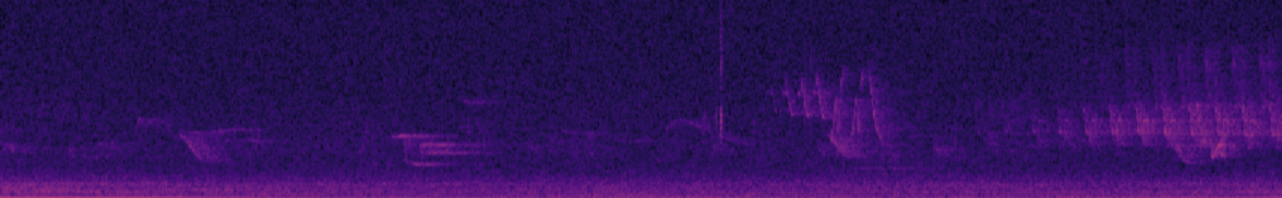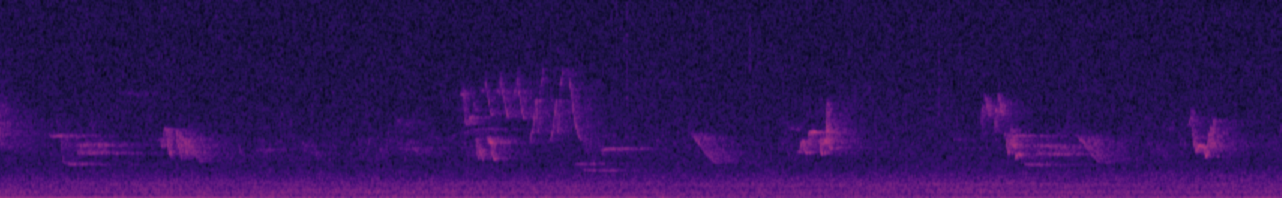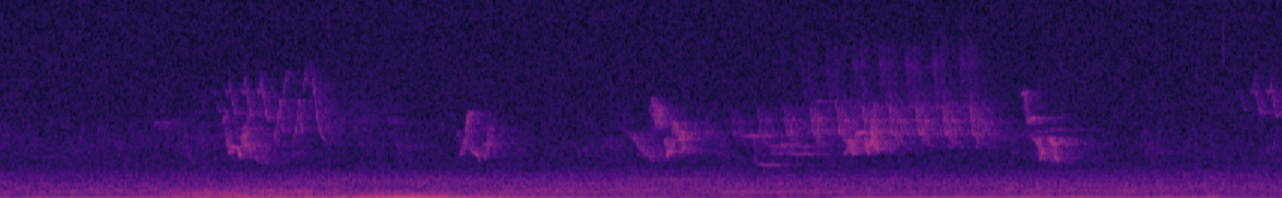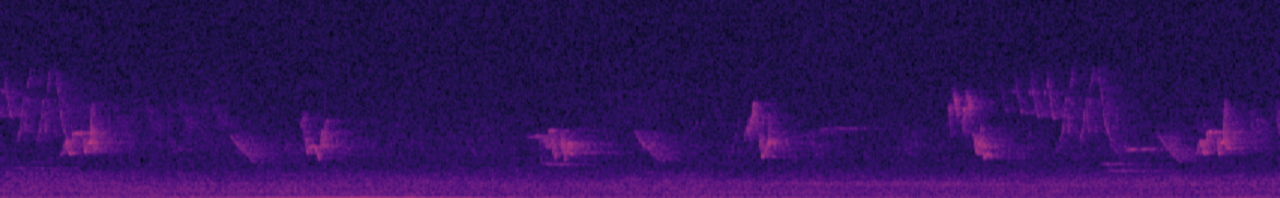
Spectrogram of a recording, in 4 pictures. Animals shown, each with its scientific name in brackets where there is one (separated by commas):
Chestnut-sided Warbler (Setophaga pensylvanica), Veery (Catharus fuscescens), Ovenbird (Seiurus aurocapilla), Red-eyed Vireo (Vireo olivaceus), Eastern Wood-Pewee (Contopus virens), Wood Thrush (Hylocichla mustelina)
